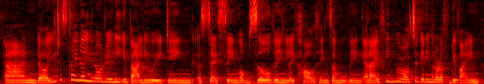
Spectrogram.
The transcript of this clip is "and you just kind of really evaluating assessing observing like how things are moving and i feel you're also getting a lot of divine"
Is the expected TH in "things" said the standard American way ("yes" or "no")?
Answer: no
